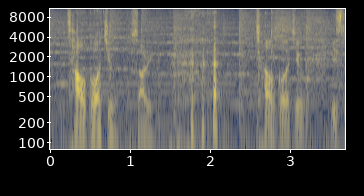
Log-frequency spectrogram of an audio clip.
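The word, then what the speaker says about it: 曹国舅: So as I mentioned earlier, Zhang Guojiu, is it? Did I pronounce that correctly? Cao Guojiu, sorry.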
